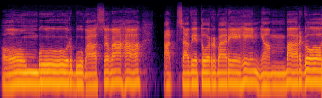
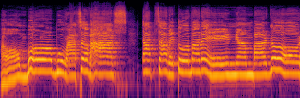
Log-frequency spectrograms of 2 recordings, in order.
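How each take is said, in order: First: The second word sounds like 'bhur', endings kept. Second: The second word sounds like 'bo', endings clipped. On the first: This is the familiar version. "that's the traditional" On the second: This is an older, unfamiliar version. "first one is so goofy sounding. And this is like the proto Gayatri Mantra"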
